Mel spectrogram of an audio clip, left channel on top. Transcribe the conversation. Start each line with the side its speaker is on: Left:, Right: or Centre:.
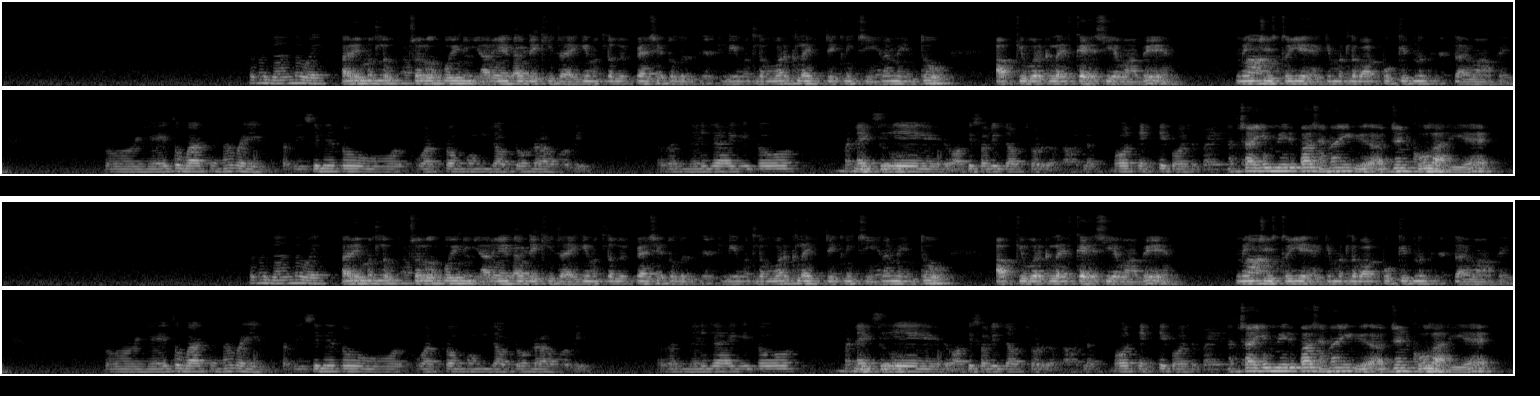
Left: चलो जान दो भाई
Right: अरे मतलब
Left: अब
Right: चलो कोई नहीं
Left: चलता
Right: यार ये
Left: रहेगा
Right: तो देखी
Left: ऐसे ही
Right: जाएगी मतलब पैसे तो लगते रहेंगे मतलब वर्क लाइफ देखनी चाहिए ना मेन तो आपकी वर्क लाइफ कैसी है वहाँ पे मेन
Left: हाँ
Right: चीज़ तो ये है कि मतलब आपको कितना फायदा है वहाँ पे
Left: तो यही तो बात है ना भाई मतलब इसीलिए तो वर्क फ्रॉम होम जॉब ढूंढ रहा हूँ अभी अगर मिल जाएगी तो फटाक
Right: वही
Left: से
Right: तो
Left: ये ऑफिस वाली जॉब छोड़ दूंगा मतलब बहुत हेक्टिक हो चुका है ये
Right: अच्छा
Left: सब
Right: ये मेरे पास है ना एक अर्जेंट कॉल आ रही है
